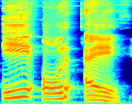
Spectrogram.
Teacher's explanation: ए और ऐ का उच्चारण जो है कहां से होता है? कंठ और तालु दोनों से। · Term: कंठ तालव्य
